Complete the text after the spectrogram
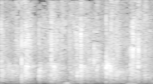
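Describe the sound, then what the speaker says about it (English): Studio audience claps to welcome a guest on a live podcast, a short burst of steady applause with brief voices mixed in. "thank you for the applause and thank you for the warm welcome"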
